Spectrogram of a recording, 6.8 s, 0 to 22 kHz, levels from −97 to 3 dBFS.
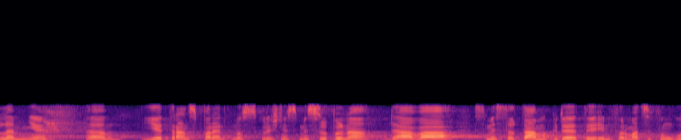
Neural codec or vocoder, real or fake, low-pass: none; real; 5.4 kHz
